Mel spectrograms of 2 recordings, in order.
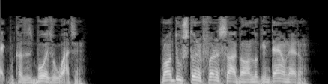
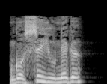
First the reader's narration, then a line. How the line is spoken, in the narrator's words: Saigon screamed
